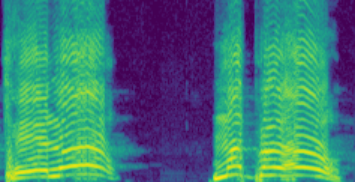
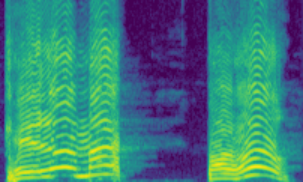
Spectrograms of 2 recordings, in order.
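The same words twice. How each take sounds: First: The pause falls before the word 'mat'. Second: The pause falls after the word 'mat'. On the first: You have studied enough; play instead of studying. "थोड़ा सा अंदाज बदला" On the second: Don't play; pick up a book and study. "मत को इधर लगा के कह दिया"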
